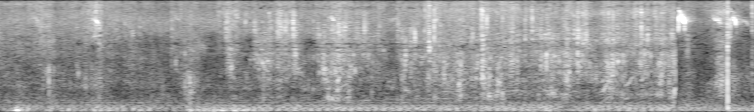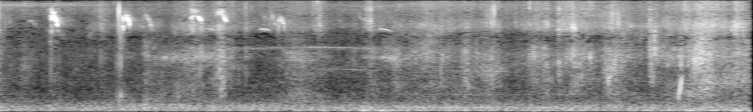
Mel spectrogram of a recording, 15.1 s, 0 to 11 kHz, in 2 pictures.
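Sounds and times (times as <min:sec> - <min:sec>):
low outdoor rumble: 0:00.0 - 0:15.0
small birds chirping: 0:00.2 - 0:02.3, 0:06.6 - 0:12.7.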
